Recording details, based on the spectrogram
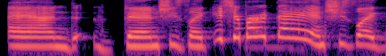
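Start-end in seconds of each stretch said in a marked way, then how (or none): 1.6-2.3 high-pitched, over-cheery birthday shout; mock birthday yell. Retelling a birthday greeting to a grown woman, mock yelling. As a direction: imitate someone yelling birthday wishes as if to a child. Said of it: "yelling about happy birthday".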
